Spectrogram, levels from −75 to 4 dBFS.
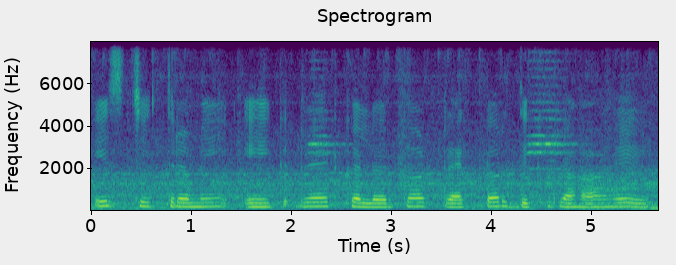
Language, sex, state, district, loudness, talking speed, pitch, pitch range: Hindi, female, Madhya Pradesh, Dhar, -16 LUFS, 115 wpm, 185 Hz, 175-200 Hz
